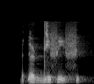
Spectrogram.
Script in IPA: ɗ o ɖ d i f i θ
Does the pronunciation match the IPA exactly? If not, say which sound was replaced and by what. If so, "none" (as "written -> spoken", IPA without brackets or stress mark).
θ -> f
